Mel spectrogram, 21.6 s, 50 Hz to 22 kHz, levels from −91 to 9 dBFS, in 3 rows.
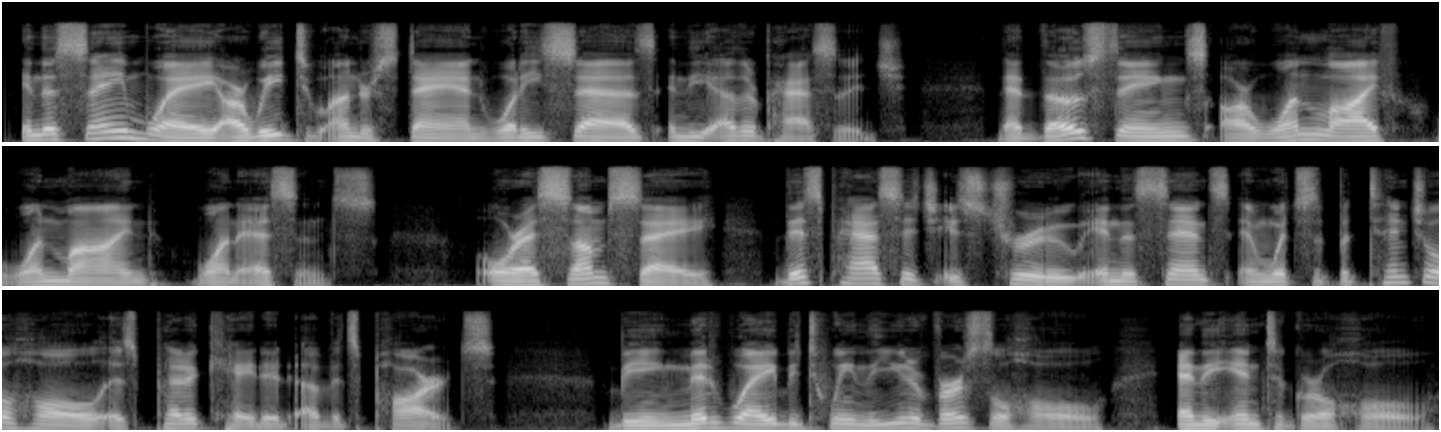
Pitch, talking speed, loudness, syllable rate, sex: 110 Hz, 155 wpm, -20 LUFS, 4.6 syllables/s, male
